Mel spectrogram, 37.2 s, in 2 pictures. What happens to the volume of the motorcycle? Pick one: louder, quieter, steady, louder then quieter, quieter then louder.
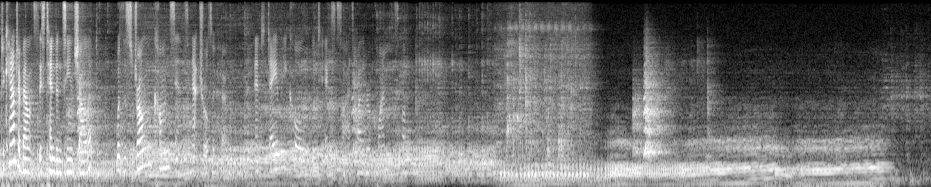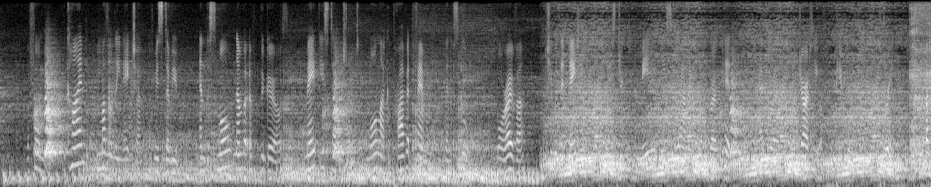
quieter then louder.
